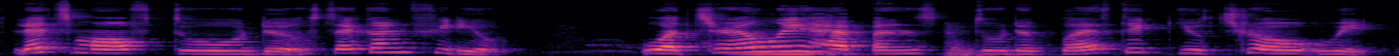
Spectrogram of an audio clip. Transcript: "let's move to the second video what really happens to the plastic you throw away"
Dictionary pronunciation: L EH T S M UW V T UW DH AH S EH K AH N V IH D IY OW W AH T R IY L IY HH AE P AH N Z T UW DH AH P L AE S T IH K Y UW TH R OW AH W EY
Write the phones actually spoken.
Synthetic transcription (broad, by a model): L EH T S M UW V T UW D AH S EH K AH N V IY D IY OW W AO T R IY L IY HH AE P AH N S T UW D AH P L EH S T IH K Y UW T R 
